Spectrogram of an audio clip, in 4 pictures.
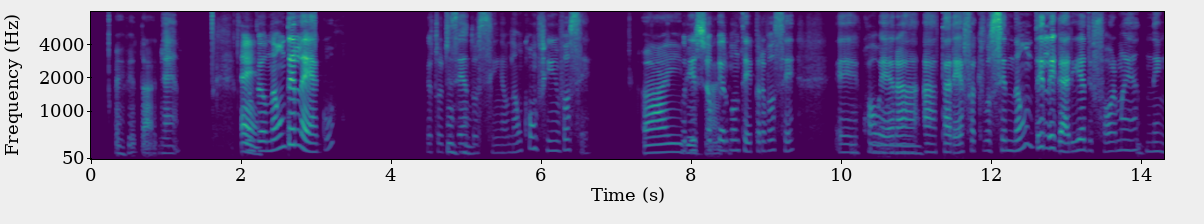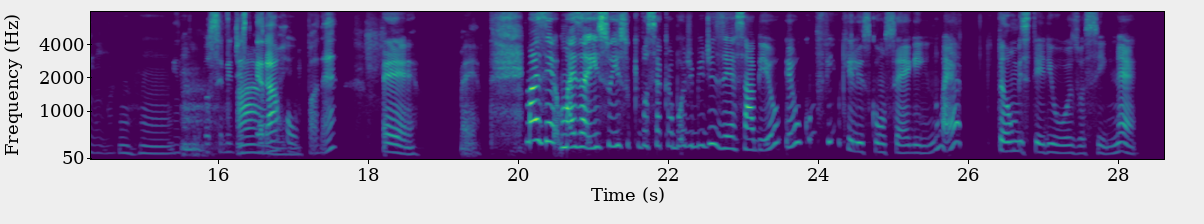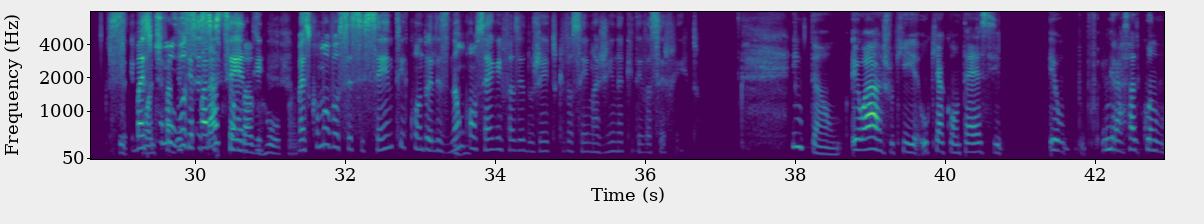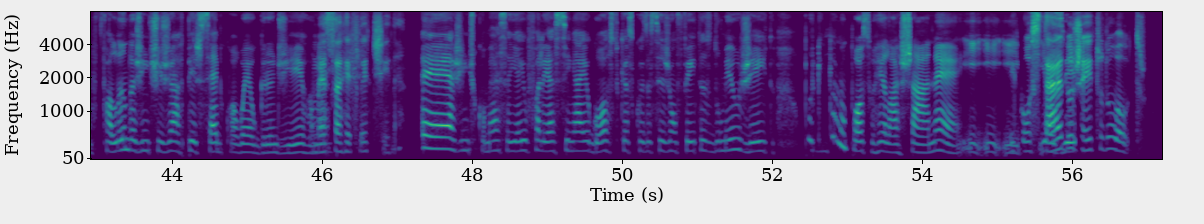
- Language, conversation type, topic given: Portuguese, advice, Como posso superar a dificuldade de delegar tarefas no trabalho ou em casa?
- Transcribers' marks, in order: tapping; other background noise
